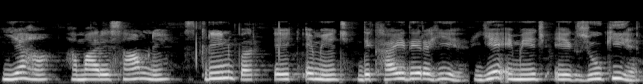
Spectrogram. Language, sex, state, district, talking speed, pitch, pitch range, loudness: Hindi, female, Bihar, Jamui, 160 wpm, 235 Hz, 230-255 Hz, -13 LUFS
